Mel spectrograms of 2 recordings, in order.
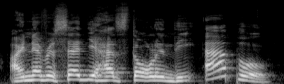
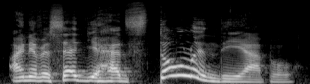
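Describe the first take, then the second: First: The main stress falls on the word apple. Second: The main stress falls on the word stolen. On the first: Something other than the apple was taken. "but I told about the five dollar bill next to it that you took" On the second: The apple was taken, not stolen. "I just said you had taken it, thinking it was yours"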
